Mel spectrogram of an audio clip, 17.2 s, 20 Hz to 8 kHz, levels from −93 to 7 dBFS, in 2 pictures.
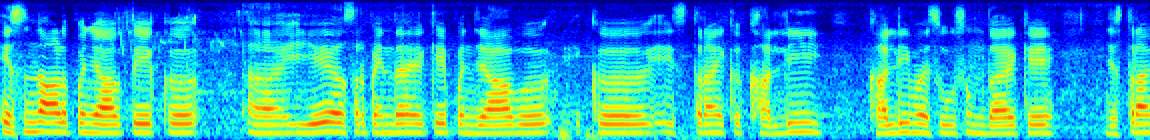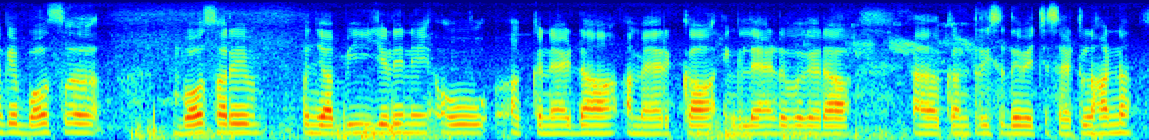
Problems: background sounds at intervals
